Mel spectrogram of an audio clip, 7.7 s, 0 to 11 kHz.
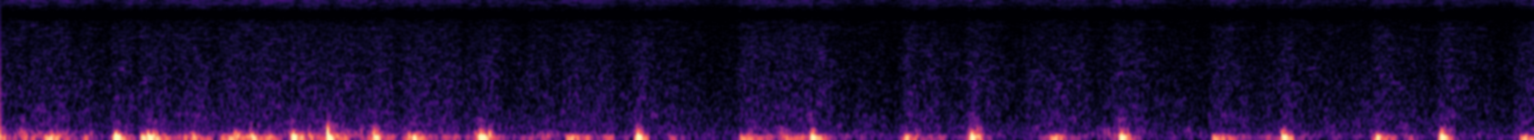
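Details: Self-recorded own heartbeat over 3 minutes, thumping hard: strong, low, thumping beats in steady pairs at roughly 65 per minute, forceful but regular; heartbeat.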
